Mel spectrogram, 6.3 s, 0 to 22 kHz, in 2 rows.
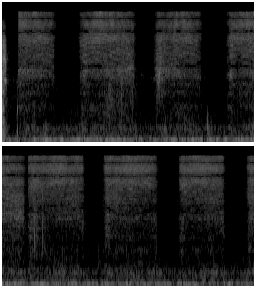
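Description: Aerosol spray can of Rust-Oleum 2X Ultra Cover paint-and-primer hissing faintly in about six short spurts, each under a second, with brief pauses between, as a white coat is sprayed onto the model boat hull.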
